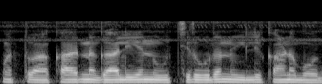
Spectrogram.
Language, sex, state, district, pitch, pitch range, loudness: Kannada, male, Karnataka, Koppal, 110 Hz, 105-110 Hz, -16 LUFS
